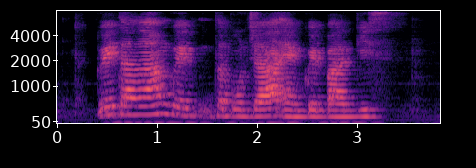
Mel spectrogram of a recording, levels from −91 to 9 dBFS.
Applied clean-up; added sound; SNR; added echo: none; none; none; reverberation time 0.2 s.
